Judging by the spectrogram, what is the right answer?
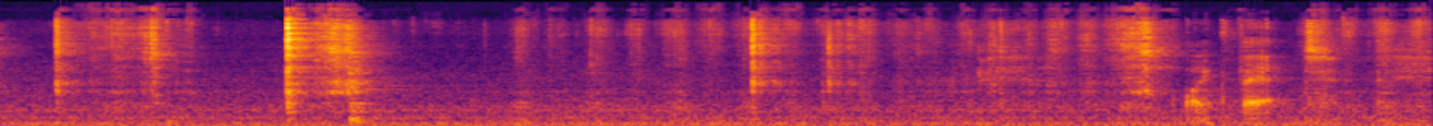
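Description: A knife slices cold bacon into small pieces on a cutting board, giving soft, irregular scraping and tapping strokes up close, with a faint steady hum in the background.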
